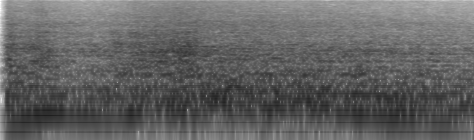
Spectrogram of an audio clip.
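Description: Animated-outro sound effect of a tractor engine running steadily under music, starting abruptly.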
